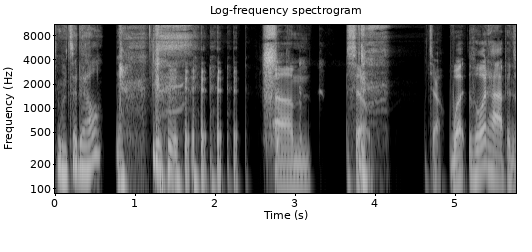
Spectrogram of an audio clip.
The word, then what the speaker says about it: mozzarella: I'd be like, Sal, it's actually pronounced mozzarella.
